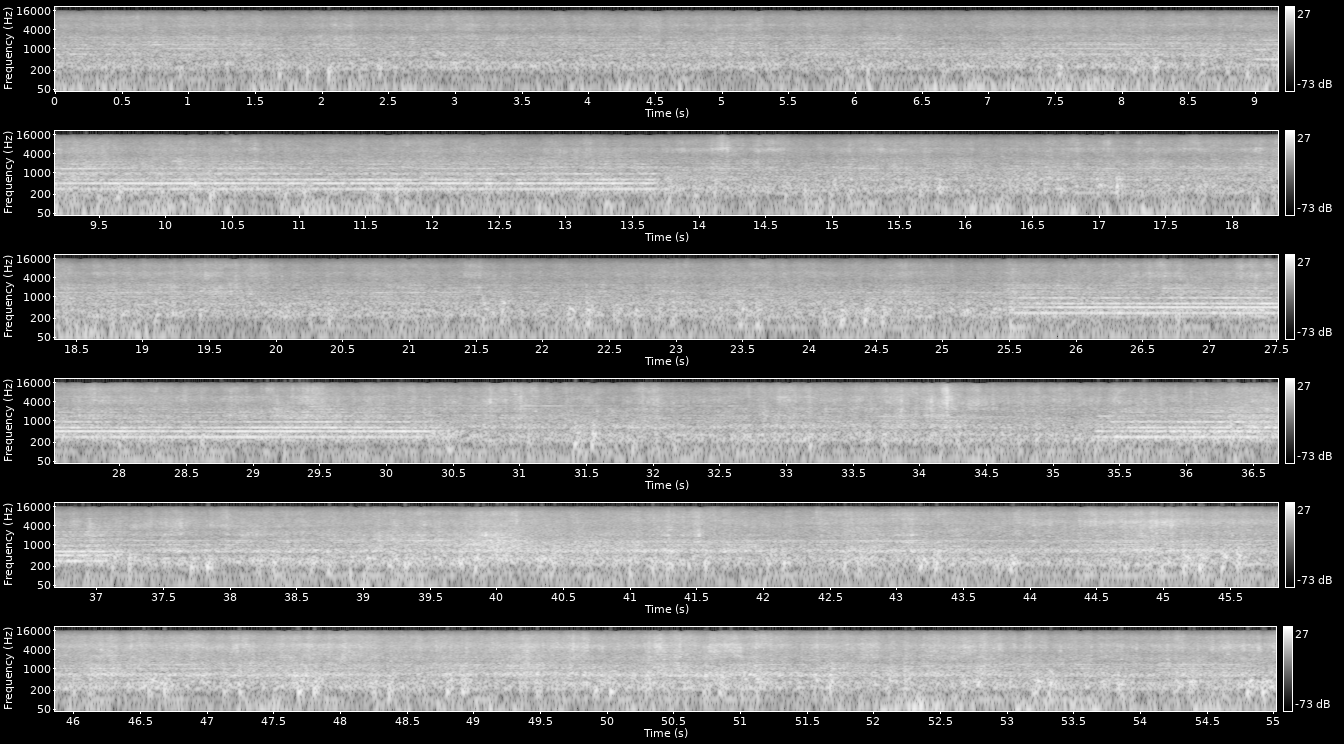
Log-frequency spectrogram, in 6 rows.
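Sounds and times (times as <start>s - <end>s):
train rumble: 0.0s - 55.0s
train wheels clicking over rail joints: 0.0s - 55.0s
locomotive horn blasts: 8.9s - 13.9s, 25.4s - 31.5s, 35.3s - 37.6s.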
